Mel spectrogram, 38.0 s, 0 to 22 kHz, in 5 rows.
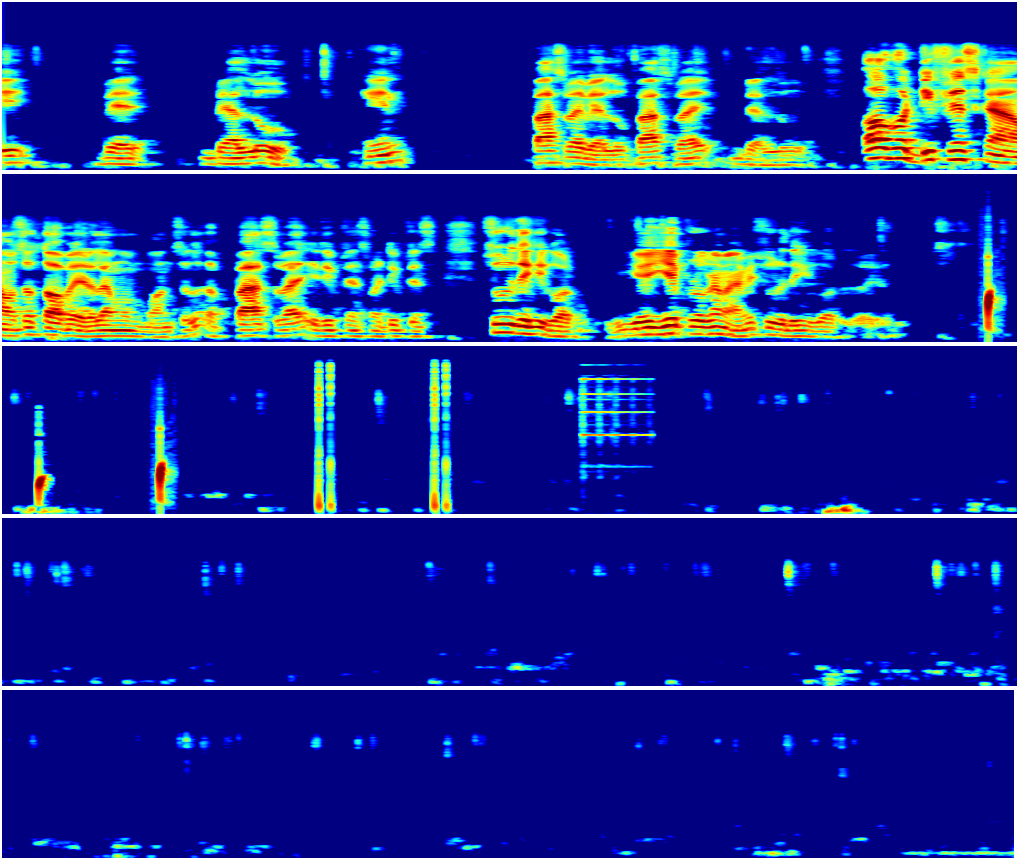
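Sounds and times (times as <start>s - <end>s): sharp clicks: 18.5s - 18.7s
short bell-like ding: 19.6s - 20.1s
computer keyboard typing: 22.6s - 23.6s, 24.2s - 24.9s, 26.0s - 34.2s, 35.1s - 37.0s.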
